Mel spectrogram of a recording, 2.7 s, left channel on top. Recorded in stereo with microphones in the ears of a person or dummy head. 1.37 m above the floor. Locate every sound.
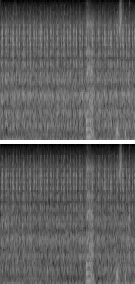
0.0 s an engine running: 20° left (ahead or behind)
1.7 s a man speaking: 5° right (ahead or behind)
